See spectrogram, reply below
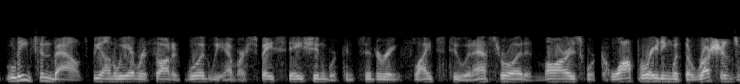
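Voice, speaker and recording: A man's voice: a little high, no echo. Reflective man reporting over a phone line. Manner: reflective, halting with many restarts. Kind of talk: radio call-in commentary.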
